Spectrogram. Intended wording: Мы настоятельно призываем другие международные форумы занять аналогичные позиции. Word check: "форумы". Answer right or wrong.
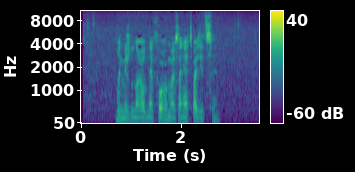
right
